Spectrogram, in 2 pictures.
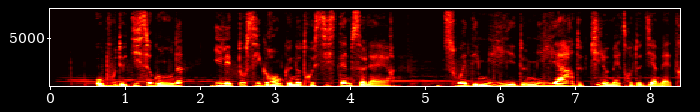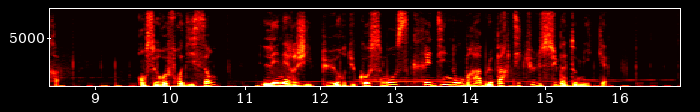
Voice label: fr documentary

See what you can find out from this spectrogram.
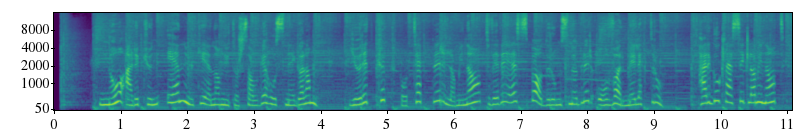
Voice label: no hard sell

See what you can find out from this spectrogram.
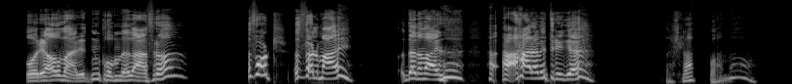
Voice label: dub, character

